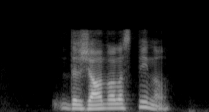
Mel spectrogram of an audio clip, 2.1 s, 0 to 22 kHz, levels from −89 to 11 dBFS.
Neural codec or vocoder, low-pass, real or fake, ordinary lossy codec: codec, 16 kHz, 0.5 kbps, FunCodec, trained on Chinese and English, 25 frames a second; 7.2 kHz; fake; none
